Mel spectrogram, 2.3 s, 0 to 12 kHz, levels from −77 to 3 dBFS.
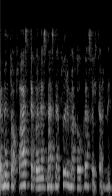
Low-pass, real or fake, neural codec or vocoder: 7.2 kHz; fake; codec, 16 kHz, 16 kbps, FreqCodec, larger model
